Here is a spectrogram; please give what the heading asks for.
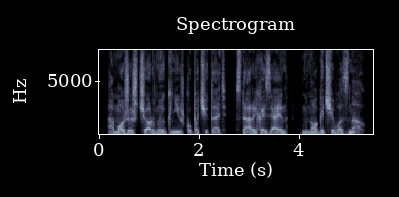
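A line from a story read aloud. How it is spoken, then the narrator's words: Hoarse voice from behind. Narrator (Russian): услышал за спиной хриплое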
